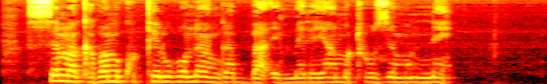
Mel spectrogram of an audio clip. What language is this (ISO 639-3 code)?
lug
